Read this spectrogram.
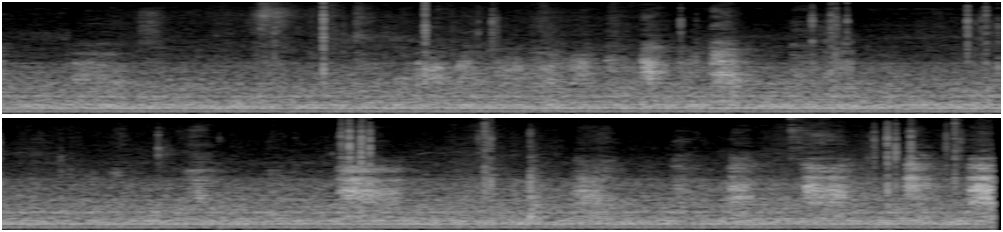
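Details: Chloe, a female puppy almost seven months old, pants indoors in quick, irregular breathy bursts, roughly three per second, over a steady low mechanical hum.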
